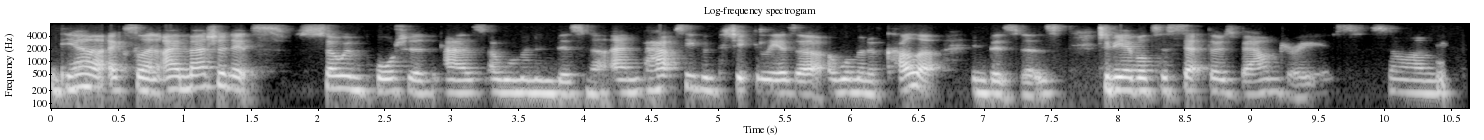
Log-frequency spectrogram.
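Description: A woman's voice: lowish voice, fairly even intonation, brisk, hardly any pauses, highs cut off. A woman co-hosting a radio show, interviewing in a chatty, informal way. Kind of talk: conversational interviewing.

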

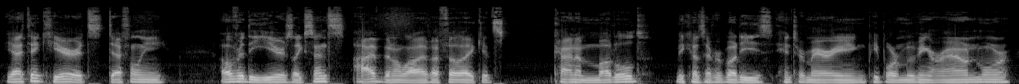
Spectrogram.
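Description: A man's voice: lowish voice, level tone, moderate pace, a little mellow, clean tone, no echo. A man from Oklahoma with a mild Oklahoman accent, chatting casually and rambling with many fillers. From Oklahoma, USA. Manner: rambling, filler-heavy, laughs often. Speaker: conversation partner. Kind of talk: casual chat.

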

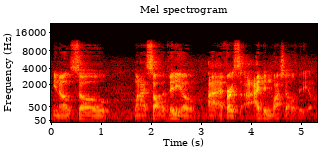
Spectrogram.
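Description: A man in his forties, born in Jamaica and raised in Miami, speaks in a very low voice. He tells his story in an earnest, reflective way. The room is echoey, with clear background noise. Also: fairly even intonation, normal speed, fairly bright tone. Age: 40s. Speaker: podcast guest. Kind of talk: casual conversational podcast.

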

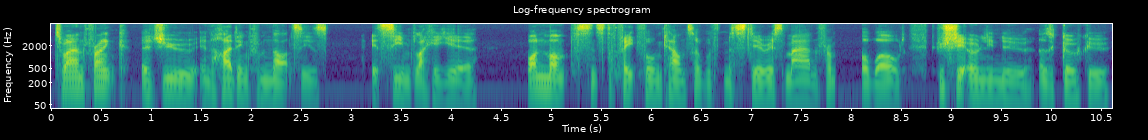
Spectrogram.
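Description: A man reads fan fiction aloud as a narrator, in a fairly low voice. The sound is close and dry, and the delivery is mock-solemn, like a spoof dramatic reading. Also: fairly even intonation, normal speed, no room sound.

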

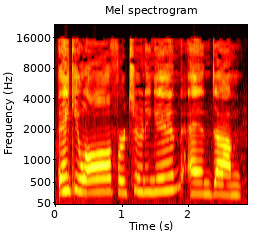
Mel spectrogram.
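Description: This is a woman in her fifties co-hosting a casual talk podcast with a friend. Her voice sits a touch high and comes out somewhat hoarse and raspy. She chats easily and laughs often. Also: takes it slowly, a little mellow. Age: 50s. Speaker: podcast co-host. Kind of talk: casual chat.

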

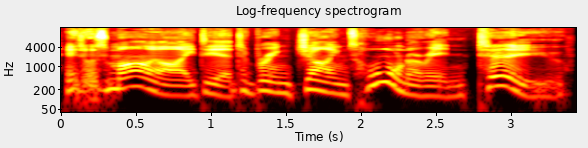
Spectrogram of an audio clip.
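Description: A woman's voice: deep voice, sing-song, measured pace, fairly bright tone, no echo, studio quality, pitched below the performer's own voice, heavily acted. A woman voicing a cocky, nonchalant male demon in a read-aloud story, with a casual, boastful manner.

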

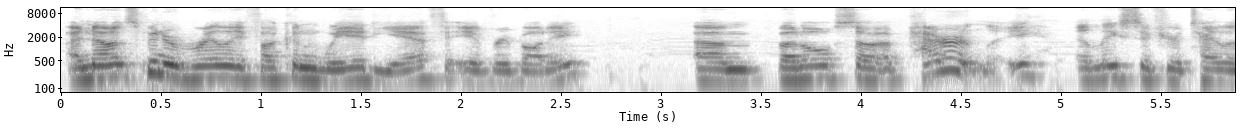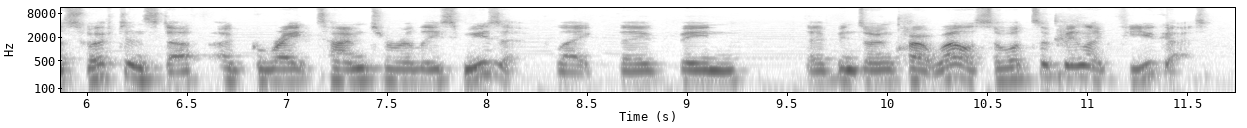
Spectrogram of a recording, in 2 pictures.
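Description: A man with a New Zealand accent hosting a podcast interview over a video call, chatty and excitable, swearing casually. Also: on the high side, a little fast, breathy edge, soft background music. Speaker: podcast host.

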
